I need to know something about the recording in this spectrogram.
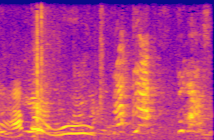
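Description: Players and young onlookers shouting and calling out during a kabaddi raid, the voices rising and falling in pitch, loudest about half a second in.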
